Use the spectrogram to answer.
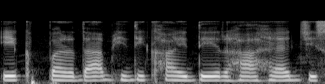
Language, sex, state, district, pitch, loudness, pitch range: Hindi, female, Jharkhand, Deoghar, 190 Hz, -15 LUFS, 185-200 Hz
